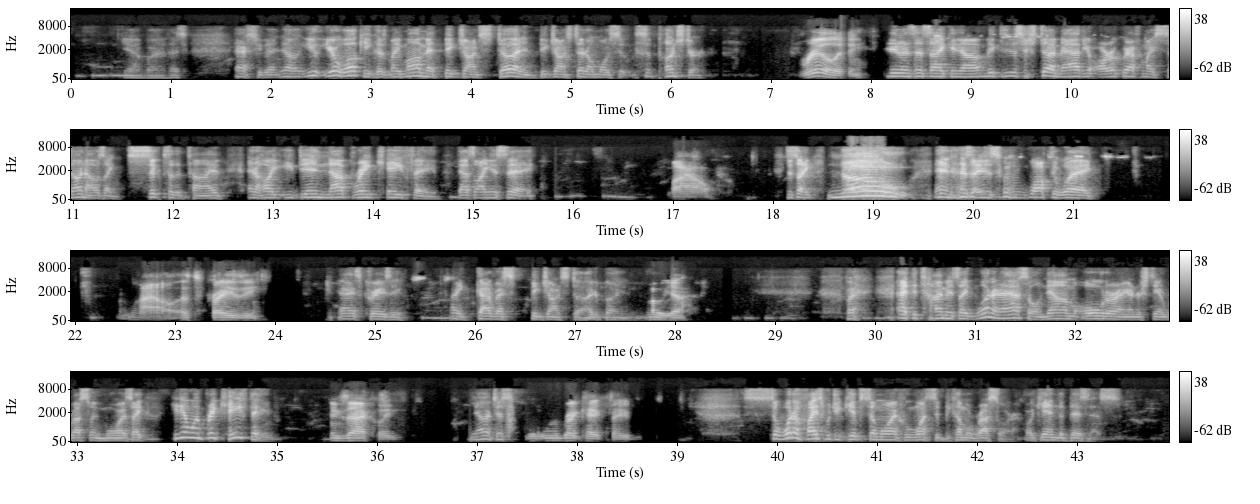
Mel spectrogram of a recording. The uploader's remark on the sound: Joins me on Zoom.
